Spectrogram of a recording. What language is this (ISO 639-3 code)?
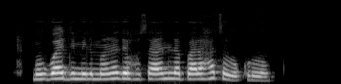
pus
